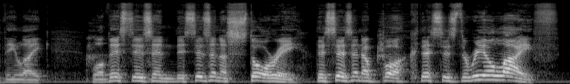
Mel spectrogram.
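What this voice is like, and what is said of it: Unidentified put-on accent. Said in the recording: “What was that accent?”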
